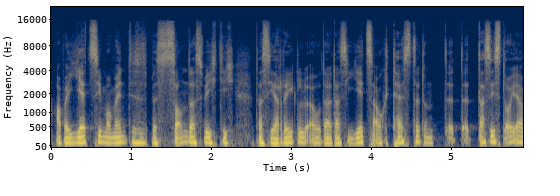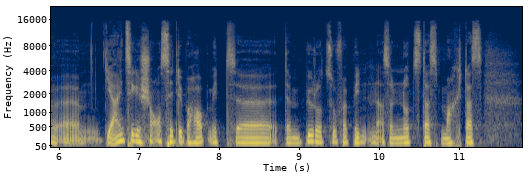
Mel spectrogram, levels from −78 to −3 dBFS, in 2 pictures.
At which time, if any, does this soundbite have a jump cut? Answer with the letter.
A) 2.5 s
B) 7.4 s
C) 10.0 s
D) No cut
B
